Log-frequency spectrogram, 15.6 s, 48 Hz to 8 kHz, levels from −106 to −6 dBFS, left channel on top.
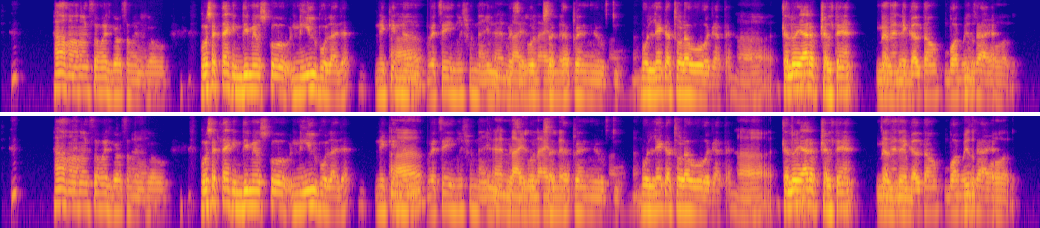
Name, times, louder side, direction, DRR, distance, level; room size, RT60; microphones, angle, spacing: voice 1, 0.8-2.5 3.0-5.2 5.6-11.0 11.7-12.8 13.1-14.9, left 2 dB, 30° left, 0.9 m, -24 dB
voice 2, 5.8-6.4 7.4-8.5 9.1-9.6 10.9-11.6 11.9-12.1 13.2-13.7 14.3-15.2, right 4 dB, 60° right, 0.7 m, -30 dB
12.0 x 4.8 x 3.2 m
head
